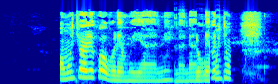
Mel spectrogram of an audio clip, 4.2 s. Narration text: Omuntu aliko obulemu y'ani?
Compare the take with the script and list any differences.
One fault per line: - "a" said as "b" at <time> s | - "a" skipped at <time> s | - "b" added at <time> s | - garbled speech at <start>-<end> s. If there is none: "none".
- garbled speech at 2.6-3.5 s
